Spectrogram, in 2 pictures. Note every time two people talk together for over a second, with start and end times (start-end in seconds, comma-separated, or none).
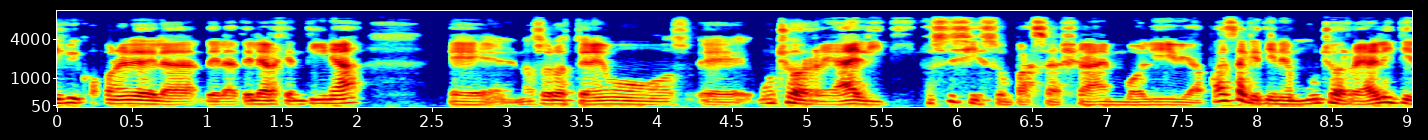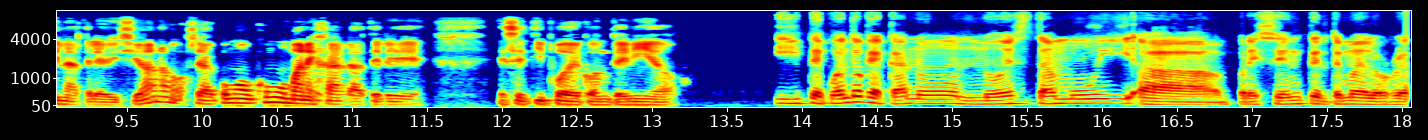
none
